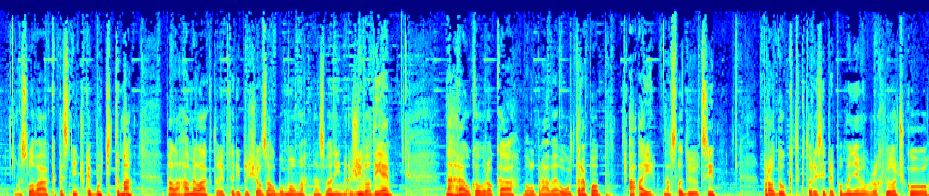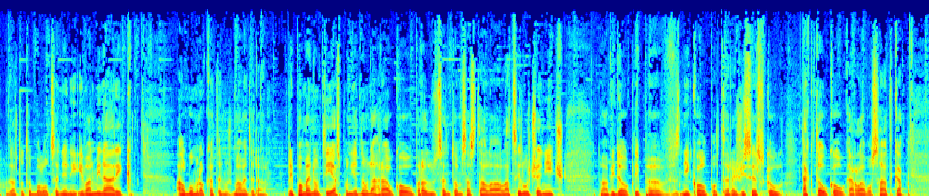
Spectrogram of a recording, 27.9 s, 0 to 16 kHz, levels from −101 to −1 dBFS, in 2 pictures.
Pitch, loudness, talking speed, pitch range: 100 Hz, -18 LUFS, 125 wpm, 90-110 Hz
